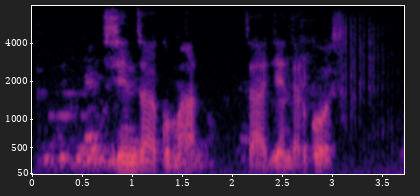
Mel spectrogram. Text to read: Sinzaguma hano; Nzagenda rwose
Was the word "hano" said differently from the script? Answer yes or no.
no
